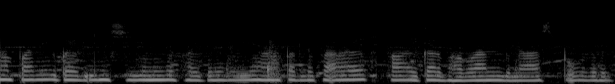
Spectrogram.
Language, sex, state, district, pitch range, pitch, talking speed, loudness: Hindi, female, Chhattisgarh, Bilaspur, 195-205 Hz, 200 Hz, 175 wpm, -38 LUFS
